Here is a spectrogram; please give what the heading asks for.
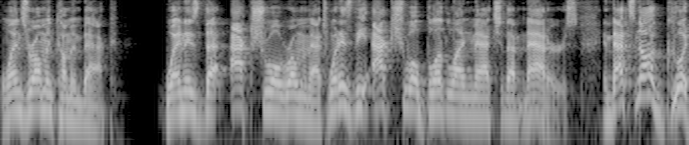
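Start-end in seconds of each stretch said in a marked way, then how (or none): none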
